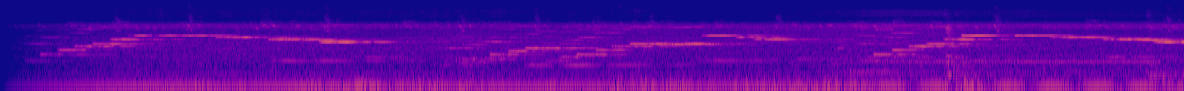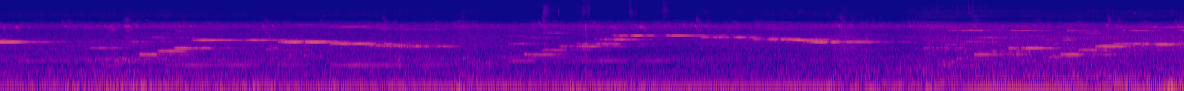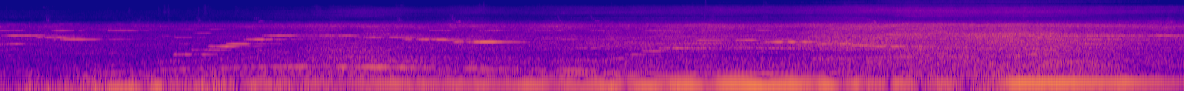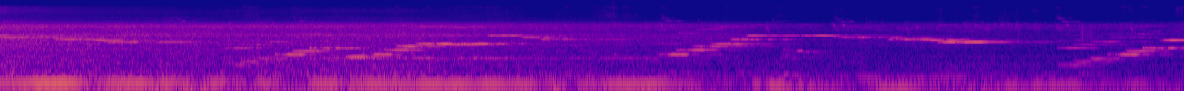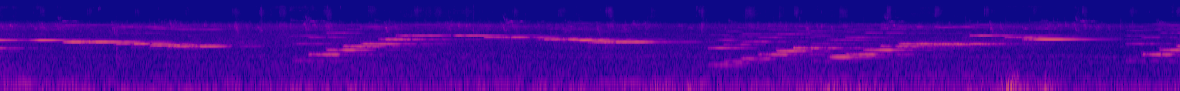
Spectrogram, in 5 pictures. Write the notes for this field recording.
In the Square, Small village, Next to the temple, Traffic Sound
